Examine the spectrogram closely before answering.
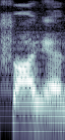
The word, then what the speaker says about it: Cyan: right he pronounced it right the whole game. He said Cyan. Now he's gone all the way back to Cian. He's reverted all the way back to the awful pronunciation.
